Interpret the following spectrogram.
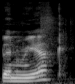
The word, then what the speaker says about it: Benriach: Today we have, I did look it up to make sure I was pronouncing it correctly, and it seems to be pronounced Benriach or something close to that.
